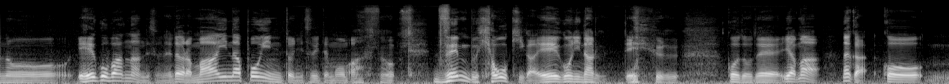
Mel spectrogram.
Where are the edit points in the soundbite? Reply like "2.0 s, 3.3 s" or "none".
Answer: 3.5 s, 8.4 s

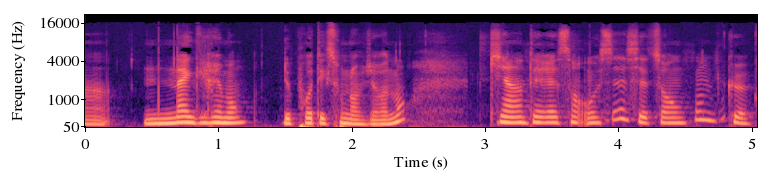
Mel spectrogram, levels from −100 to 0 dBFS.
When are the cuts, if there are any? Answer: 2.9 s

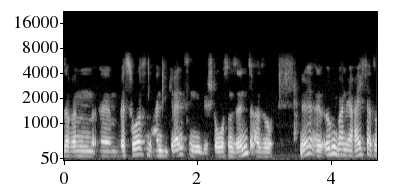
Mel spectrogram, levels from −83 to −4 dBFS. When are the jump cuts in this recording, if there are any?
none

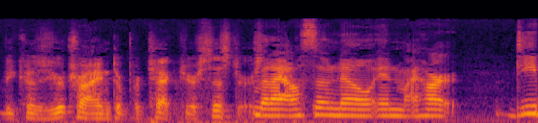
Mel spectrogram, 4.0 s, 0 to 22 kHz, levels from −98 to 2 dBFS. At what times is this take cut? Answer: 1.9 s

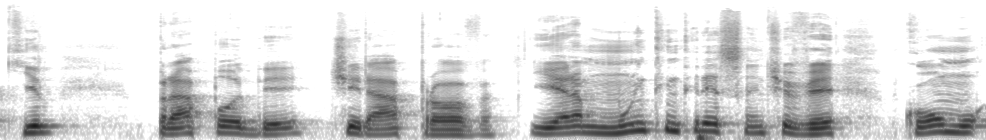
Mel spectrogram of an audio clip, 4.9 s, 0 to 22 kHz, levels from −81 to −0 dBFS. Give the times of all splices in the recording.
none

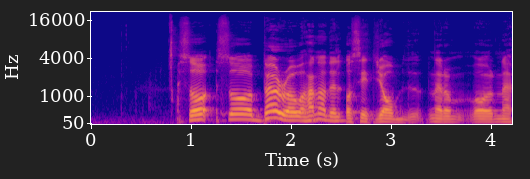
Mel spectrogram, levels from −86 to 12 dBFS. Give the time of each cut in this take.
2.6 s

